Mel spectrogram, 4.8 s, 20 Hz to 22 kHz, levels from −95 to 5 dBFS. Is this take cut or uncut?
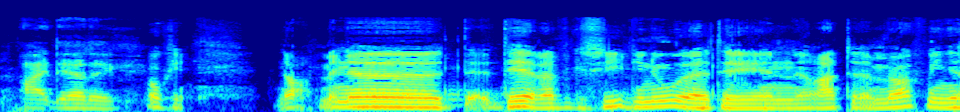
uncut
